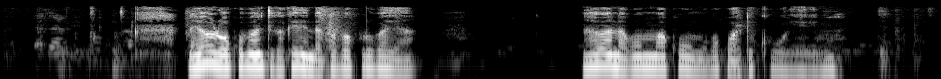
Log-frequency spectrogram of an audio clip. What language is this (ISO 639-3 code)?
lug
